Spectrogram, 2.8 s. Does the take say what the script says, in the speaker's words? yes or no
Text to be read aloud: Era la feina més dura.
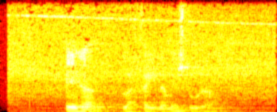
yes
